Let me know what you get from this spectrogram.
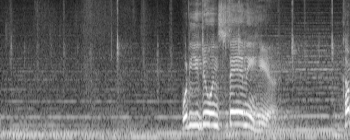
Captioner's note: sighing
